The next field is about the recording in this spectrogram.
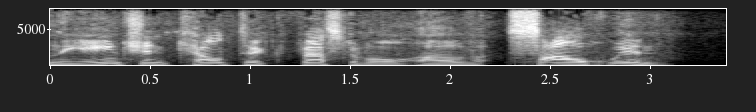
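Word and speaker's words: Samhain: came originally from the ancient Celtic festival of Sawwin. It's spelled Sam Hayne, but everybody pronounces it incorrectly. It's s i n sawin.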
